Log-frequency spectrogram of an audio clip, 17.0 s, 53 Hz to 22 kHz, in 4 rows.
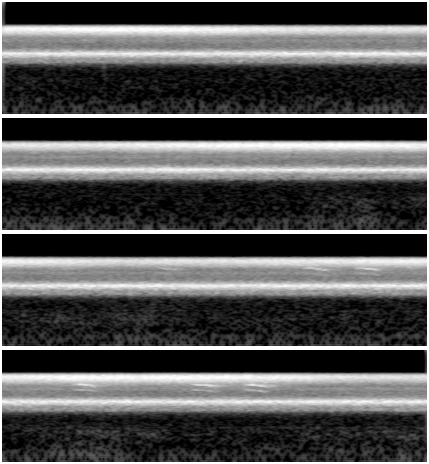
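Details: Periodical (17-year) cicadas in an Illinois forest preserve on 14 June 2007 fill the air with a steady, unbroken droning chorus that never pauses.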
